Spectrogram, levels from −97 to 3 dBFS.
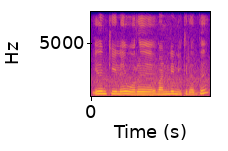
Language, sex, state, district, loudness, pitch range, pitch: Tamil, female, Tamil Nadu, Kanyakumari, -14 LUFS, 215-240 Hz, 230 Hz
